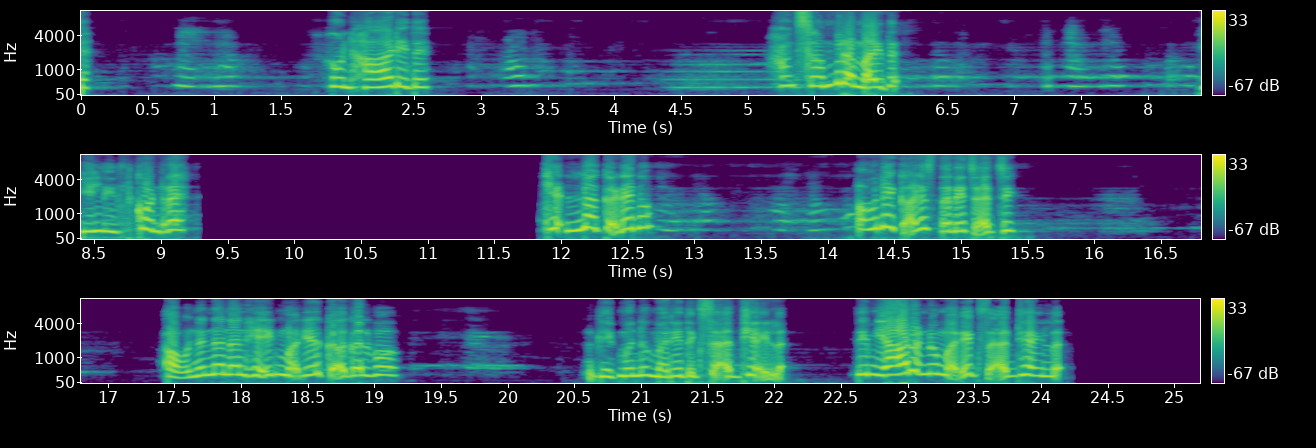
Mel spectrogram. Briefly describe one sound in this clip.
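A young woman speaks emotionally, close by.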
